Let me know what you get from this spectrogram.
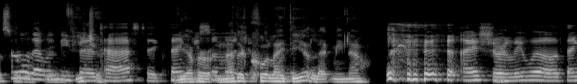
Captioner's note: laughter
